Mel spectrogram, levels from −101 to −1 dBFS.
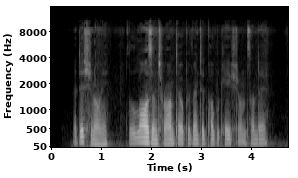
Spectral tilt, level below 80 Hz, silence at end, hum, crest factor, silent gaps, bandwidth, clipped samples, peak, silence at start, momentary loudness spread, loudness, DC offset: -6 dB/octave; -68 dBFS; 0.4 s; none; 22 dB; none; 11 kHz; under 0.1%; -16 dBFS; 0.45 s; 16 LU; -39 LUFS; under 0.1%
